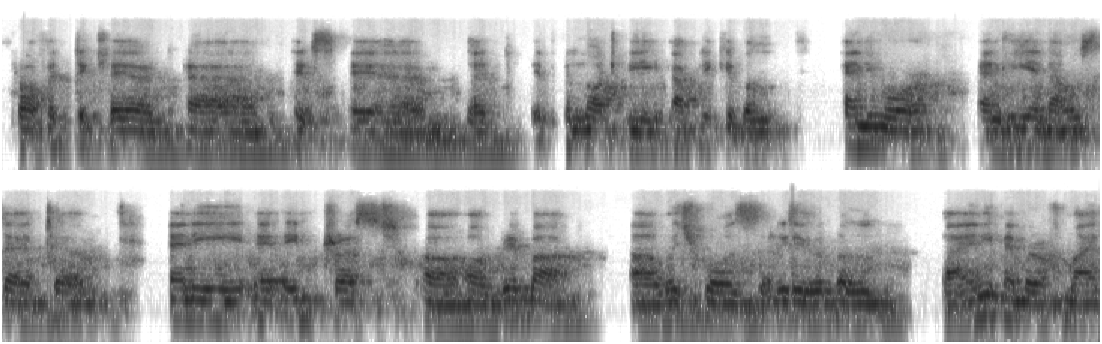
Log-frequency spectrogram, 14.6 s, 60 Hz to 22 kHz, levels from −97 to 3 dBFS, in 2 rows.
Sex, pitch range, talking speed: male, 120-140 Hz, 125 wpm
